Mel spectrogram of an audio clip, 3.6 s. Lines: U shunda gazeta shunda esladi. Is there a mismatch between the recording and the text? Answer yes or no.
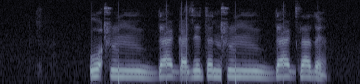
no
